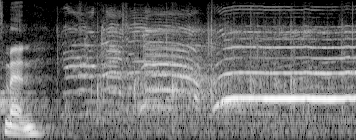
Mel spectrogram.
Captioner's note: cheering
